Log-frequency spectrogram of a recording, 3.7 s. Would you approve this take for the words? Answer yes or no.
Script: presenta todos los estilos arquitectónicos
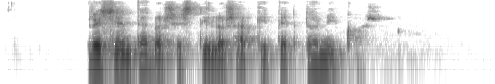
no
